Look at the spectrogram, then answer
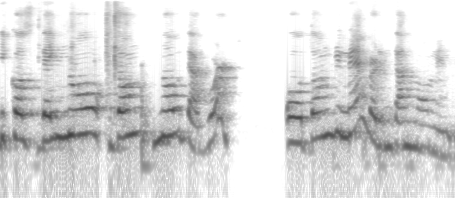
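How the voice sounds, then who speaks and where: A high-pitched woman with lively intonation at a very slow pace. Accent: Spanish. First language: Spanish. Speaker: bilingual parent. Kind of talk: casual interview chat. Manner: halting.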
